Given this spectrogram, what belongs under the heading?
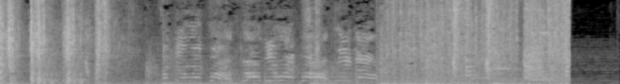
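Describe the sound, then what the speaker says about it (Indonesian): Gunfire in a film shootout with Somali pirates at sea, sounding as a dense, continuous barrage mixed under a loud music score and voices before cutting off abruptly near the end. "Baku tembak mulai terjadi setelah para pelaku melepaskan tembakan."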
